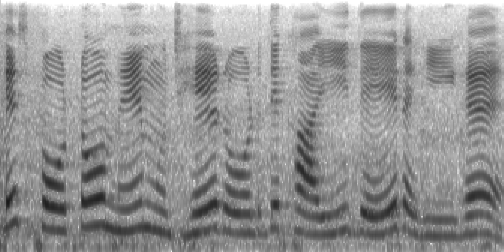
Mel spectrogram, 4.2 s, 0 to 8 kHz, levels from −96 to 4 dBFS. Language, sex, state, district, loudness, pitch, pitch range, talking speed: Hindi, female, Madhya Pradesh, Katni, -19 LUFS, 255 Hz, 225-285 Hz, 130 wpm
